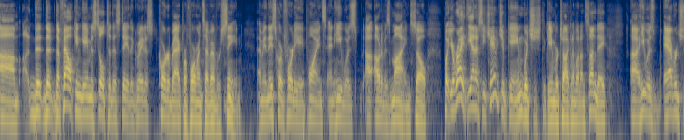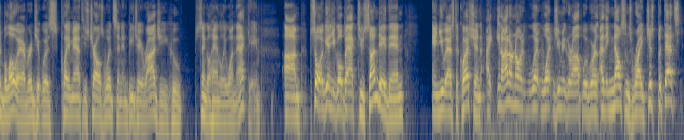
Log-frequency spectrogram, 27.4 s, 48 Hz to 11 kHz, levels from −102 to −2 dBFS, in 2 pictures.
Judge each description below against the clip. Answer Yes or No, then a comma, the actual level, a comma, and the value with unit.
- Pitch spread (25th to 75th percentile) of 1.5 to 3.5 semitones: No, average, 5.1 semitones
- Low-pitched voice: Yes, low, 125 Hz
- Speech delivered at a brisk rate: Yes, fast, 230 wpm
